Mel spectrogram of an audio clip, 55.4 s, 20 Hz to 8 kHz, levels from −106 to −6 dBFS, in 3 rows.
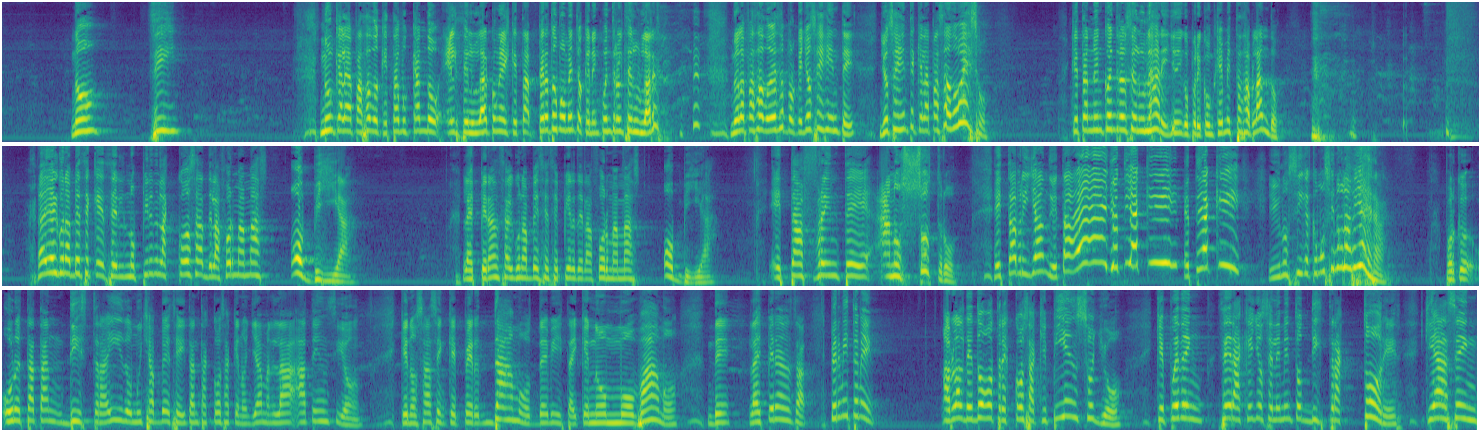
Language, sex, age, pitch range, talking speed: English, male, 40-59, 185-265 Hz, 160 wpm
